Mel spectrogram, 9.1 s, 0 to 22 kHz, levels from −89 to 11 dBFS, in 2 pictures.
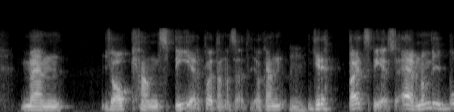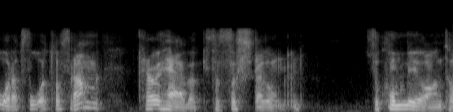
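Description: AMR wideband (HD Voice) codec damage runs through the whole speech clip. At 8.85 kbit/s, the second-lowest rate, the pulse-driven vocal tract model leaves voices plainly rough and raspy. Content above 6.4 kHz is synthetic shaped noise, and nothing remains above 7.5 kHz.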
